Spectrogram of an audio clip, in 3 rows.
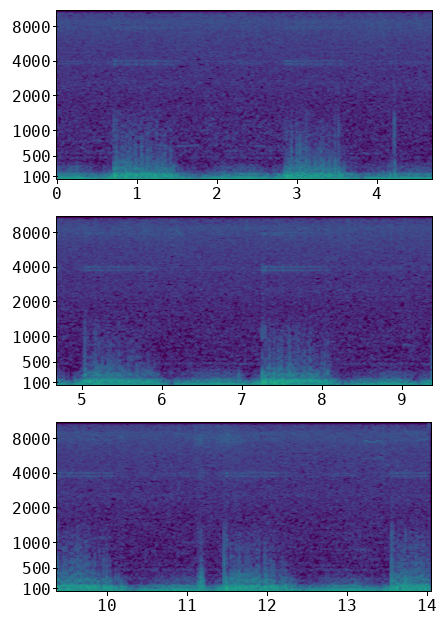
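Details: Contented domestic cat aged 11 purring steadily; low throbbing rumble rising and falling with breathing about every two seconds, around seven swells over fourteen seconds.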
